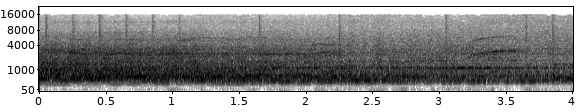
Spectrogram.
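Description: Electronic dance music in a build-up with the low bass filtered out: held synth tones over a steady noisy wash, with a short rising sweep about three seconds in.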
